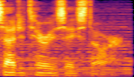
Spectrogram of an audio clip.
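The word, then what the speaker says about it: Sagittarius A*: Its name is Sagittarius A star written in scientific notation as Sagittarius Asterisk and pronounced Sagittarius A star.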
